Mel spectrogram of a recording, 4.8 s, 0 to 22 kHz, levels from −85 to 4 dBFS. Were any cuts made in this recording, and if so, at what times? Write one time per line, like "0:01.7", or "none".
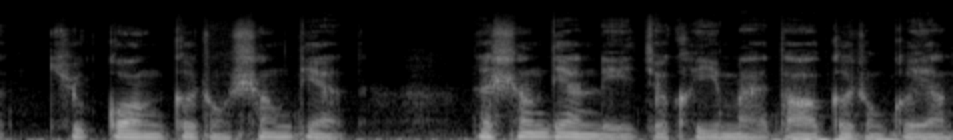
none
